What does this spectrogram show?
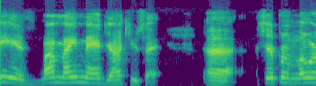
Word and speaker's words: Cusack: I heard people pronounce it Cusick, but I pronounce it Cusack.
